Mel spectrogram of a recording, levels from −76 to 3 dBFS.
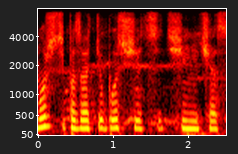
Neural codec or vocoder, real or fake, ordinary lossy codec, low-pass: codec, 16 kHz, 6 kbps, DAC; fake; AAC, 48 kbps; 7.2 kHz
